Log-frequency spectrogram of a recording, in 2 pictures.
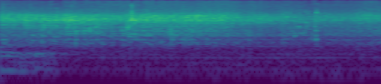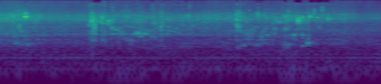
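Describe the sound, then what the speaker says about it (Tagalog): Water splashes and trickles steadily into a cooking pot with tofu, loud at first and then easing into a lighter pour with occasional drips and clinks. "Lagyan natin ng tubig."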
